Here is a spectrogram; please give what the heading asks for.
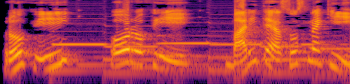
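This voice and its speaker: A man's voice: high-pitched, very animated, slow, over music, full character voice. A man playing a friendly, brotherly village neighbour in a cartoon, folksy and familiar. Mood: calling, pleading. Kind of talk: cartoon dialogue acting.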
